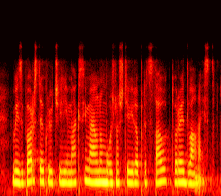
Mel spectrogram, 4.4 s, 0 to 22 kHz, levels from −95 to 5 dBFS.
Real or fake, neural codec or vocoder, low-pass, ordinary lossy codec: fake; codec, 16 kHz, 2 kbps, X-Codec, HuBERT features, trained on LibriSpeech; 7.2 kHz; Opus, 32 kbps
